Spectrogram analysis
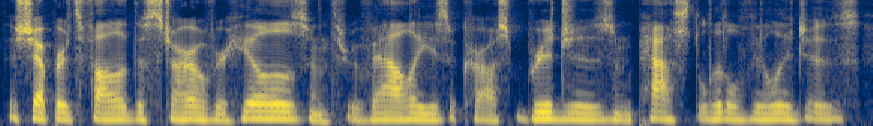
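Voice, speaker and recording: Gentle storybook Santa, old and kind, warm and patient; a woman reads him. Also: low-pitched, steady tone, a little slow, no echo. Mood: kindly.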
